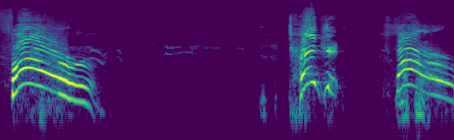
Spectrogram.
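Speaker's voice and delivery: very high faith-healer cry, "fire" drawn out long. Teasing the other speaker by saying it as they would, imitating the listener's catchphrase. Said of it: "Or as you would say".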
